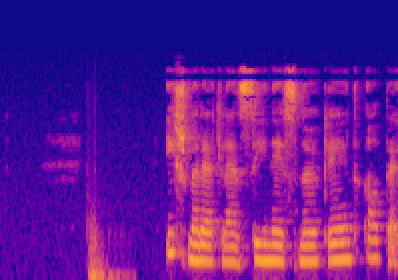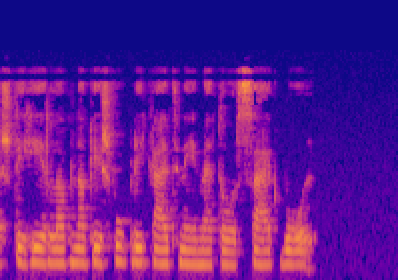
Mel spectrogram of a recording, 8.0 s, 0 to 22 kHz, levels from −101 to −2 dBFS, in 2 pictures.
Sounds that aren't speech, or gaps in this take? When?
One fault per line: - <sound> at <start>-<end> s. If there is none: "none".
- thud at 0.9-1.4 s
